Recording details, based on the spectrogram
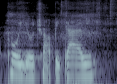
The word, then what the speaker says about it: Pollo Tropical: I don't know if that's how you actually pronounce it. – It is, because my supervisor told me so. – Okay. – Pollo Tropical. – Yeah. – Because she's Puerto Rican.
